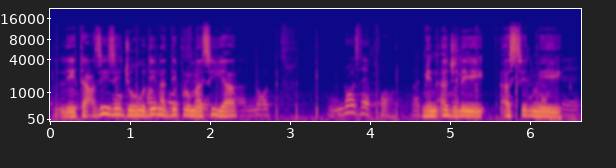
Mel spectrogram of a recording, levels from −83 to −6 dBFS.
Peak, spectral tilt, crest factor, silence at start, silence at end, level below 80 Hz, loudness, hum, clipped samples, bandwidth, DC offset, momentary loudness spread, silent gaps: -18 dBFS; -5 dB/octave; 16 dB; 0 s; 0 s; -56 dBFS; -32 LUFS; none; under 0.1%; 15 kHz; under 0.1%; 17 LU; none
